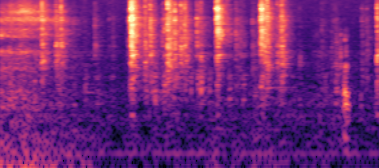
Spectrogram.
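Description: Quiet, uneven keystrokes tap on a computer keyboard in short bursts over a low background hum, with no talking.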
